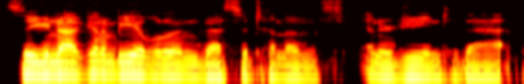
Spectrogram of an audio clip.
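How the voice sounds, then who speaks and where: A man co-hosting a podcast in casual chat, relaxed and agreeable, laughing easily. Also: fairly low pitch, very fast, dry recording. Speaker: podcast co-host.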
